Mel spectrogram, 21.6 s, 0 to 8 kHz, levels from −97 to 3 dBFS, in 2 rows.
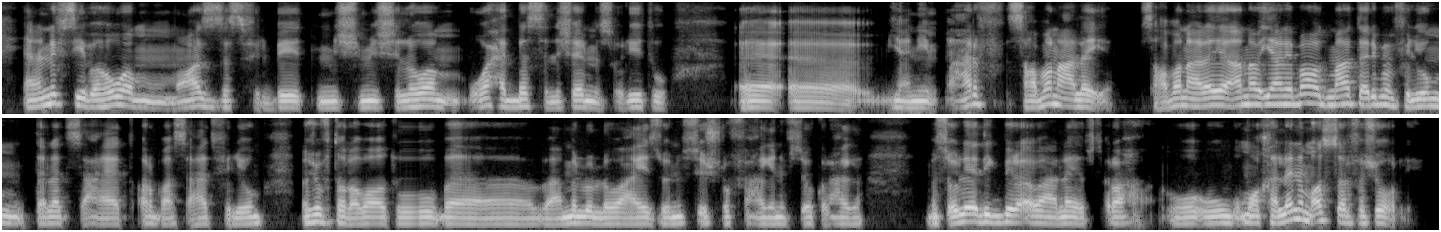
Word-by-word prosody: يعني 130 Hz, +2 st, 0 dB
نفسي 185 Hz, -4 st, +2 dB
يبقى 135 Hz, -3 st, +2 dB
هو 155 Hz, +1 st, +3 dB
مُعزَّز 125 Hz, +2 st, -1 dB
في 100 Hz, -, -9 dB
البيت، 120 Hz, +4 st, -1 dB
مش 115 Hz, +1 st, -1 dB
مش 125 Hz, 0 st, +1 dB
اللي 125 Hz, +3 st, +1 dB
هو 140 Hz, 0 st, +3 dB, 0.2 s
واحد 140 Hz, -2 st, -1 dB
بس 140 Hz, 0 st, 0 dB
اللي 115 Hz, +1 st, -4 dB
شايل 125 Hz, +1 st, +1 dB
مسؤوليته، 120 Hz, 0 st, -4 dB, 0.5 s
آآ 125 Hz, -1 st, +2 dB
آآ، 110 Hz, -6 st, -2 dB
يعني 120 Hz, -1 st, 0 dB
عارف 175 Hz, +8 st, -1 dB
صعبان 130 Hz, +8 st, +2 dB
عليَّا 135 Hz, -4 st, +1 dB, 0.2 s
صعبان 155 Hz, 0 st, -1 dB
عليَّا، 155 Hz, +2 st, +4 dB
أنا 175 Hz, +1 st, +3 dB
يعني 175 Hz, +1 st, +3 dB
باقعد 195 Hz, -1 st, +1 dB
معاه 170 Hz, +3 st, +2 dB
تقريبًا 170 Hz, -1 st, 0 dB
في 145 Hz, -3 st, -2 dB
اليوم 140 Hz, -2 st, +1 dB
3 125 Hz, 0 st, -2 dB
ساعات، 110 Hz, -2 st, -4 dB
4 115 Hz, -3 st, -2 dB
ساعات 115 Hz, -1 st, -5 dB
في 105 Hz, -, -10 dB
اليوم، 115 Hz, +3 st, 0 dB, 0.3 s
باشوف 140 Hz, 0 st, +2 dB
طلباته، 120 Hz, -2 st, 0 dB
وب 120 Hz, +1 st, -1 dB, 0.7 s
باعملُّ 115 Hz, +4 st, +2 dB
له 130 Hz, -, +4 dB
اللي 115 Hz, 0 st, +1 dB
هوعايزُه، 115 Hz, 0 st, 0 dB
نفسه 125 Hz, +1 st, 0 dB
يشرب 125 Hz, -, -3 dB
في -, -, -8 dB
حاجة، 115 Hz, +1 st, -2 dB
نفسه 120 Hz, 0 st, -3 dB
ياكُل 120 Hz, -, -4 dB
حاجة، 115 Hz, 0 st, -4 dB, 0.5 s
المسؤوليّة 150 Hz, +5 st, +4 dB
دي 150 Hz, 0 st, +4 dB
كبيرة 140 Hz, +1 st, +3 dB
أوي 130 Hz, -, +3 dB
عليَّا 120 Hz, -1 st, +1 dB
بصراحة، 120 Hz, +2 st, -4 dB
و -, -, -12 dB
و 125 Hz, +2 st, +2 dB
ومخليّاني 140 Hz, +9 st, +3 dB
مقصَّر 160 Hz, -5 st, +2 dB
في 130 Hz, -, -3 dB
شغلي. 130 Hz, 0 st, -2 dB
125 Hz, 175 wpm, -23 LUFS, 120-145 Hz, 0.7 s, عليَّا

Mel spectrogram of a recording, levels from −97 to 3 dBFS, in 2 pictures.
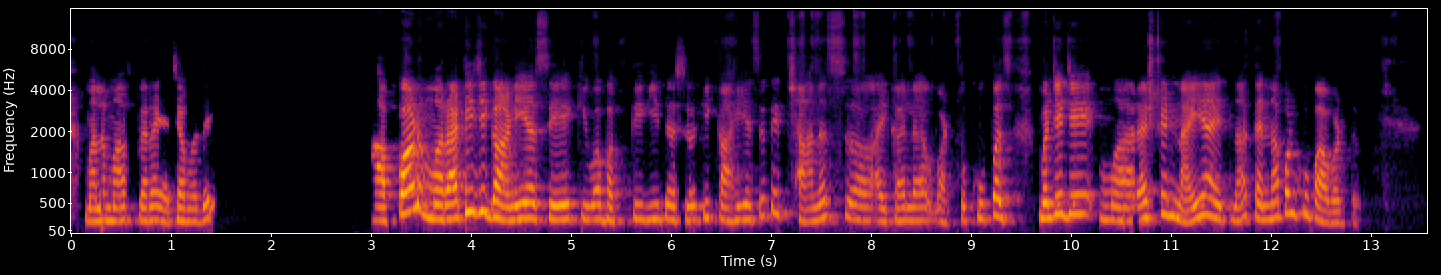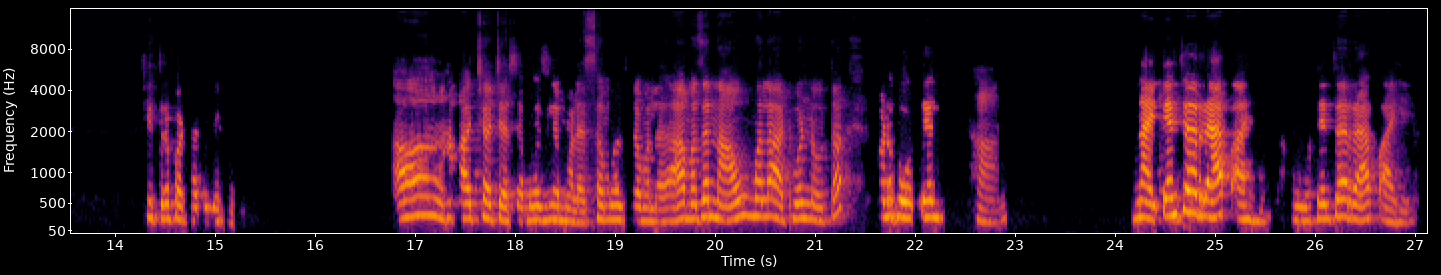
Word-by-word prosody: मला 210 Hz, +1 st, -3 dB
माफ 215 Hz, +1 st, -2 dB
करा 220 Hz, +1 st, -2 dB
याच्यामध्ये. 205 Hz, +3 st, -4 dB, 1.7 s
आपण 325 Hz, -, +7 dB
मराठी 245 Hz, +8 st, +4 dB
जी 365 Hz, +1 st, +4 dB
गाणी 235 Hz, -2 st, +4 dB
असते 240 Hz, -1 st, +2 dB
किंवा 235 Hz, 0 st, -3 dB
भक्तिगीत 230 Hz, +2 st, -6 dB
असे 225 Hz, 0 st, -4 dB
की 260 Hz, -, -5 dB
काही 225 Hz, +1 st, -3 dB
असे, 235 Hz, +5 st, -8 dB
ते 345 Hz, -, -6 dB
छानचं 235 Hz, 0 st, -6 dB
ऐकायला 215 Hz, +2 st, -6 dB
वाटतं 195 Hz, +1 st, -10 dB
खूपच. 270 Hz, +2 st, -2 dB, 0.3 s
म्हणजे 265 Hz, +6 st, +3 dB
जे 320 Hz, +1 st, 0 dB
महाराष्ट्रीयन 235 Hz, +6 st, -2 dB
नाही 235 Hz, +5 st, -1 dB
आहेत 240 Hz, -6 st, -1 dB
ना. 215 Hz, -1 st, -6 dB
त्यांना 245 Hz, +1 st, -2 dB
पण 335 Hz, -1 st, 0 dB
खूप 300 Hz, -5 st, -5 dB
आवडतं. 180 Hz, -3 st, -5 dB, 1.5 s
चित्रपटातीलही. 220 Hz, -4 st, -4 dB, 1.6 s
आह! 285 Hz, +2 st, +2 dB, 0.3 s
अच्छा-अच्छा. 245 Hz, -2 st, +1 dB
समजलं 225 Hz, 0 st, -1 dB
मला, 190 Hz, -3 st, -3 dB
समजलं 230 Hz, -1 st, -2 dB
मला. 205 Hz, -1 st, -4 dB
हां, 235 Hz, +4 st, +2 dB
माझं 275 Hz, +3 st, +2 dB
नाव 240 Hz, +5 st, +1 dB
मला 285 Hz, 0 st, +1 dB
आठवण 250 Hz, +3 st, -1 dB
नव्हतं. 220 Hz, -, -3 dB, 0.4 s
पण 275 Hz, -, +1 dB
होटेल 265 Hz, 0 st, +3 dB, 0.3 s
हां. 195 Hz, -4 st, -8 dB, 1.4 s
नाही 255 Hz, -3 st, +7 dB
त्यांचा 320 Hz, +5 st, +7 dB
रॅप 295 Hz, 0 st, +7 dB
आहे. 235 Hz, -1 st, +1 dB, 0.4 s
हो, 220 Hz, -1 st, -4 dB
त्यांचा 245 Hz, +4 st, +2 dB
रॅप 240 Hz, +1 st, 0 dB
आहे. 190 Hz, -1 st, -7 dB
235 Hz, 120 wpm, -24 LUFS, 215-265 Hz, 1.7 s, आपण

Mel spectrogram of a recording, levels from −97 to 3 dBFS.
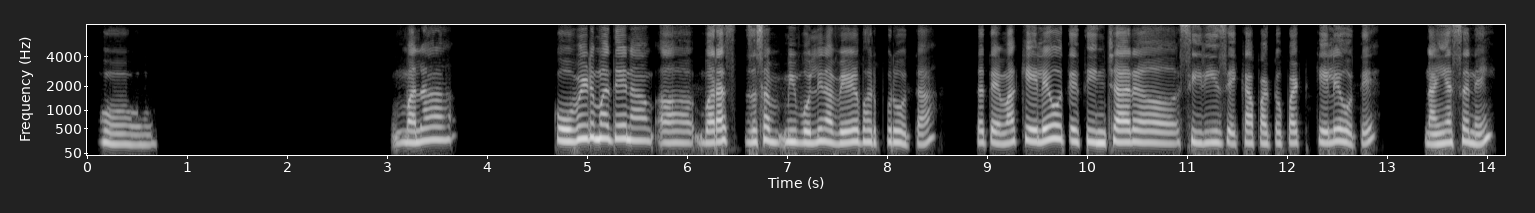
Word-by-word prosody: हो. 190 Hz, -3 st, -4 dB, 2.4 s
मला 240 Hz, +5 st, 0 dB, 1.1 s
कोविडमध्ये 290 Hz, +3 st, +5 dB
ना 260 Hz, -2 st, +2 dB
अ, 220 Hz, 0 st, -4 dB
बराच 230 Hz, +3 st, +2 dB, 0.2 s
जसं 230 Hz, +3 st, +2 dB
मी 235 Hz, 0 st, +1 dB
बोलली 220 Hz, +2 st, +1 dB
ना, 230 Hz, -2 st, +2 dB
वेळ 220 Hz, +2 st, +3 dB
भरपूर 230 Hz, 0 st, -3 dB
होता 200 Hz, 0 st, -2 dB, 0.5 s
तर 225 Hz, -, -1 dB
तेव्हा 215 Hz, -1 st, 0 dB
केले 245 Hz, -1 st, +4 dB
होते 275 Hz, -4 st, +2 dB
3-4 225 Hz, 0 st, +3 dB
अ, 215 Hz, -2 st, -1 dB
सीरीज 220 Hz, -1 st, -3 dB
एका 210 Hz, 0 st, -2 dB
पाठोपाठ 210 Hz, +1 st, -3 dB, 0.2 s
केले 220 Hz, +1 st, 0 dB
होते, 225 Hz, 0 st, -1 dB, 0.5 s
नाही 195 Hz, +1 st, +1 dB
असं 225 Hz, +1 st, 0 dB
नाही. 205 Hz, +10 st, 0 dB
225 Hz, 115 wpm, -22 LUFS, 215-240 Hz, 2.4 s, कोविडमध्ये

